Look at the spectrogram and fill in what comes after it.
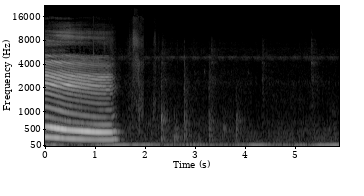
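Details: Kitten reacting to a lizard with bizarre noises: one loud, drawn-out, rich meow that sags slightly in pitch over about one and a half seconds, followed by quiet soft tapping sounds indoors.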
